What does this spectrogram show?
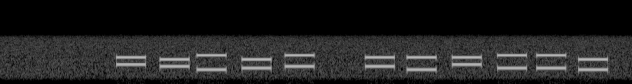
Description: DTMF, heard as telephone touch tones, dialled by hand, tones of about 290 ms. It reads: 07349 820661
